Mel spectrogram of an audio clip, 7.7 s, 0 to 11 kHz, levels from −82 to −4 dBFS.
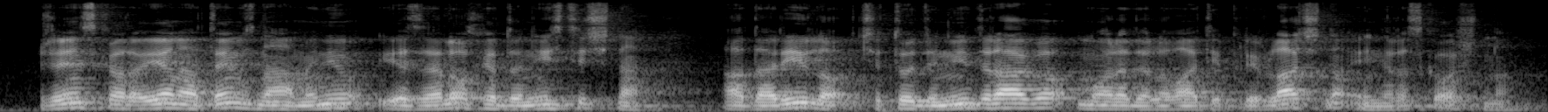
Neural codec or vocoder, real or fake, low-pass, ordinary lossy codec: none; real; 9.9 kHz; none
